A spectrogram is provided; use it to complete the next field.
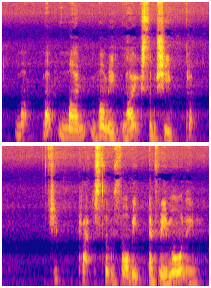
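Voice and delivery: stammering with fright. A child answers a woman ordering her pigtails cut off, stuttering with fright. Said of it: "managed to stutter".

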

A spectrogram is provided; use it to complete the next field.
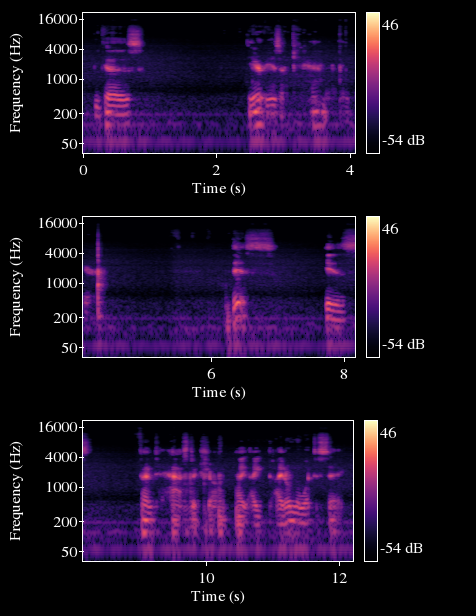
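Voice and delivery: slightly emotional. Opening a gift box on camera, a little choked up. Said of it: "I'm a little choked up".

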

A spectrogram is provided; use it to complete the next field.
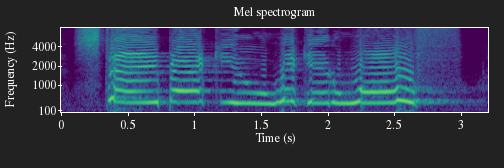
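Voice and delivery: shrill, very high, loud yell, "wolf" stretched. A girl shouts at a wolf that is trying to eat her, shouting. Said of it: "he heard a shout".

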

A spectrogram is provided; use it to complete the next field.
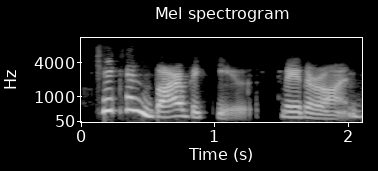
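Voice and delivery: ordinary talk

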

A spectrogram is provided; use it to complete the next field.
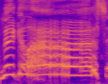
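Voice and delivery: acted, very high, endless drawn-out scream. Retelling a movie scene where young Nick Cage yells: imitating a long scream. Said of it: "he screams it forever".

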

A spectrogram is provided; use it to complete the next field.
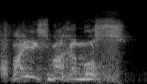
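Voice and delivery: loud shout at a high pitch. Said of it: "Was schreist du denn so".

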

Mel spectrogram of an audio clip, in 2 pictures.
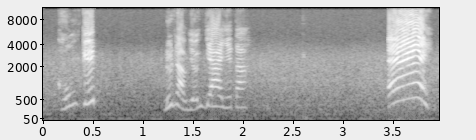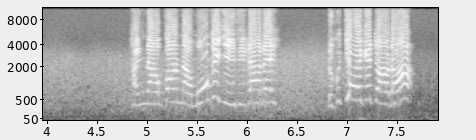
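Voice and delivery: loud shouting. A woman finds her clothes gone from the bank and yells at pranksters, shouting. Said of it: "làm gì cô em đã la hét ôm xồm dữ vậy hả?".

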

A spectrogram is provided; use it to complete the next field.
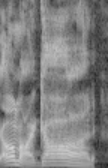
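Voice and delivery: mock-shocked gasp and exclamation, acted shock. Telling a comic story, voicing a woman's reaction, imitating a shocked gasp. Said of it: "and she's like".

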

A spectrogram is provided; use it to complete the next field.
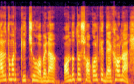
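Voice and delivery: ordinary talk

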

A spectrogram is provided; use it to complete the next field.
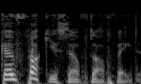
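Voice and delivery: posh, royal-sounding voice. Reacting to a film scene, acting out Leia's line to Darth Vader, posh Princess Leia voice. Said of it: "where it's like so posh, royalty princess".

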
